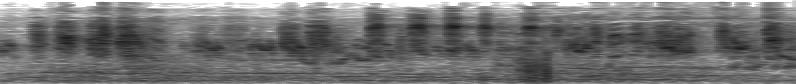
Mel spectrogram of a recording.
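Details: Several Australian parrots chattering in a village, rapid bright chirps and scratchy squawks overlapping in quick bursts, with one sharper note near the middle.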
